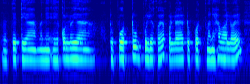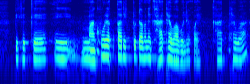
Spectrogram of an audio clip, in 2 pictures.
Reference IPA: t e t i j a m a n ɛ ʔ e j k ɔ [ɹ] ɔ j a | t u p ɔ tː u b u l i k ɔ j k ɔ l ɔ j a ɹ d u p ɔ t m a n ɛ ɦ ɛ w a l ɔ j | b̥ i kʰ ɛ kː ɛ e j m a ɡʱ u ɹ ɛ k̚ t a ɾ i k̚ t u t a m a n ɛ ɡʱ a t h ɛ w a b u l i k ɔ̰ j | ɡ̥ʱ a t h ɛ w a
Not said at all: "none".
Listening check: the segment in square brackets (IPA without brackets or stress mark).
l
